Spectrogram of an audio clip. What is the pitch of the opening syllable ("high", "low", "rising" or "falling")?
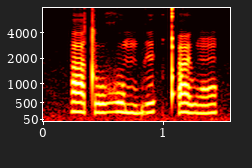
falling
